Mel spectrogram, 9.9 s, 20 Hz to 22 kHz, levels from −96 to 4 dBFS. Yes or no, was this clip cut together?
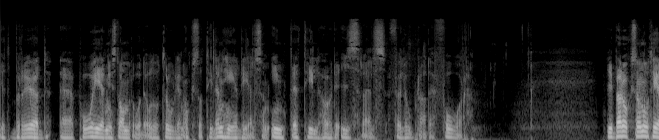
no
